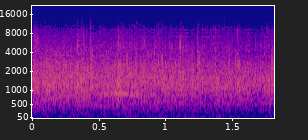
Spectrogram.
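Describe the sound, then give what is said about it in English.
An audience claps their hands in praise of God in steady, dense applause, many overlapping claps forming a continuous bright crackle with no voices standing out. “Clap your hands that you love and serve a God with a God of restoration.”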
